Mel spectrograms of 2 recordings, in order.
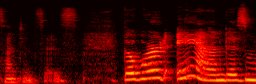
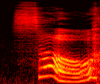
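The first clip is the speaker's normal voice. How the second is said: last louder giggles fading out; laughing; 5 semitones higher, 7 dB louder than usual. Real, not acted. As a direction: still chuckling, trying to recover. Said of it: "now I can't say but without laughing".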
